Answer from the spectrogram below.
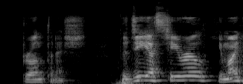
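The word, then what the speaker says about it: bronntanais: The second version, it's going to be soft, bruntanish.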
